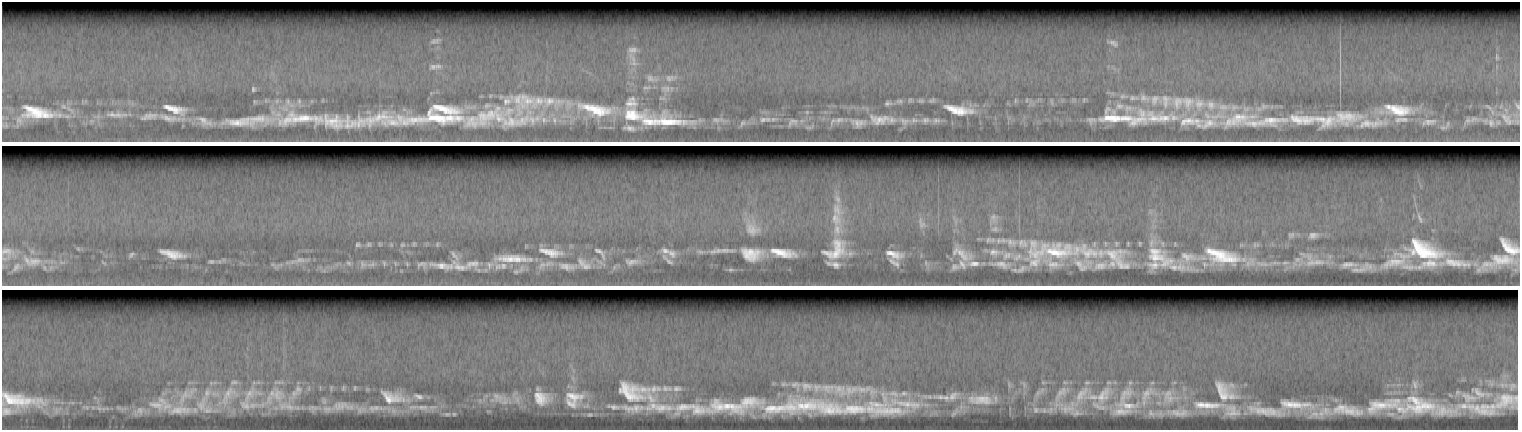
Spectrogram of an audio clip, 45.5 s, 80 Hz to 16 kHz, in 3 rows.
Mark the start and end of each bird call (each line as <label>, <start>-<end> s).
Apapane (Himatione sanguinea), 0.5-1.5 s
Apapane (Himatione sanguinea), 2.5-3.3 s
Iiwi (Drepanis coccinea), 4.2-4.6 s
Hawaii Creeper (Loxops mana), 4.8-5.8 s
Iiwi (Drepanis coccinea), 6.2-6.9 s
Iiwi (Drepanis coccinea), 7.9-8.4 s
Apapane (Himatione sanguinea), 8.8-9.4 s
Apapane (Himatione sanguinea), 10.1-10.9 s
Iiwi (Drepanis coccinea), 11.0-11.3 s
Red-billed Leiothrix (Leiothrix lutea), 11.2-14.5 s
Hawaii Creeper (Loxops mana), 11.4-12.5 s
Apapane (Himatione sanguinea), 18.7-19.6 s
Apapane (Himatione sanguinea), 21.0-21.2 s
Apapane (Himatione sanguinea), 21.7-21.9 s
Apapane (Himatione sanguinea), 24.0-24.2 s
Hawaii Creeper (Loxops mana), 24.9-26.0 s
Red-billed Leiothrix (Leiothrix lutea), 28.2-31.4 s
Hawaii Amakihi (Chlorodrepanis virens), 31.9-33.5 s
Apapane (Himatione sanguinea), 33.4-34.1 s
Apapane (Himatione sanguinea), 35.6-36.1 s
Red-billed Leiothrix (Leiothrix lutea), 36.3-39.5 s
Apapane (Himatione sanguinea), 36.6-37.2 s
Hawaii Creeper (Loxops mana), 38.0-39.5 s
Hawaii Amakihi (Chlorodrepanis virens), 40.6-42.1 s
Red-billed Leiothrix (Leiothrix lutea), 42.3-45.5 s
Iiwi (Drepanis coccinea), 44.1-44.4 s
